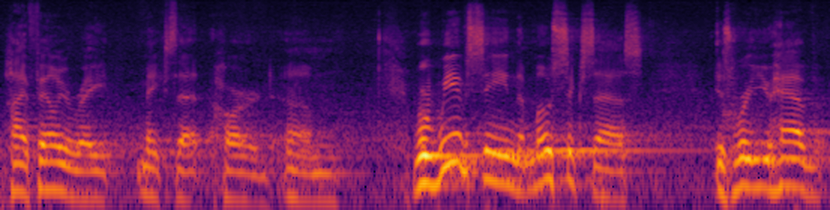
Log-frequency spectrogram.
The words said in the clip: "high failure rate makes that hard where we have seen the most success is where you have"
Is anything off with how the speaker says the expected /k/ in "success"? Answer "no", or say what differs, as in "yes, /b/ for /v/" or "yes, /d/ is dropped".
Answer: no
